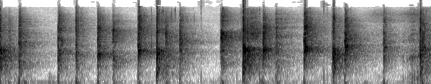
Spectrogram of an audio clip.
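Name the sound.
clapping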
